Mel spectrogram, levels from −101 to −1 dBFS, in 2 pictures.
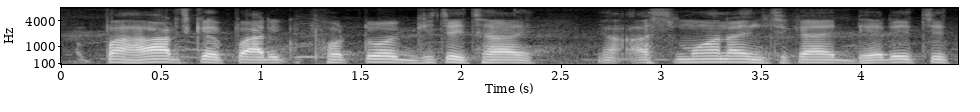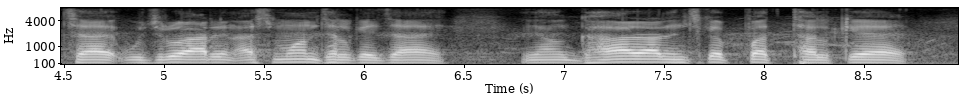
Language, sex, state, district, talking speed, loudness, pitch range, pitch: Angika, male, Bihar, Bhagalpur, 135 wpm, -17 LUFS, 135-150 Hz, 145 Hz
